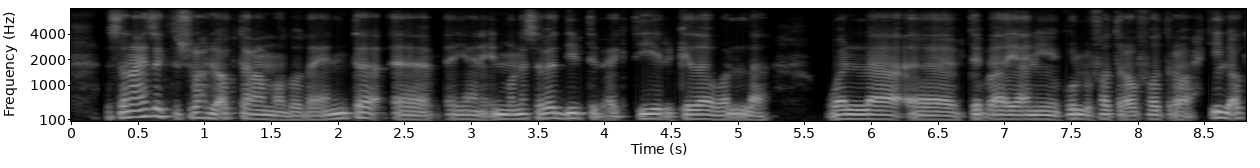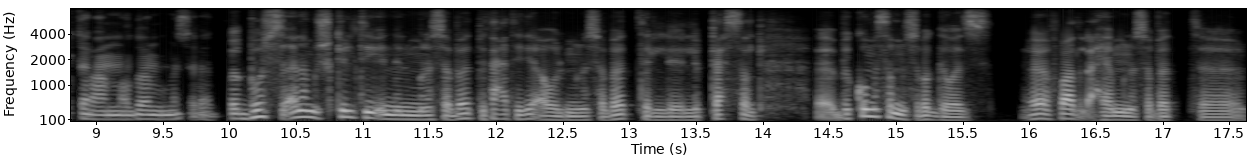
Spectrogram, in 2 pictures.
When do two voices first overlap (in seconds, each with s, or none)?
none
